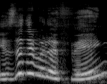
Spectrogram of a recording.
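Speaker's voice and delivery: incredulous, scoffing, high and loud in disbelief.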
